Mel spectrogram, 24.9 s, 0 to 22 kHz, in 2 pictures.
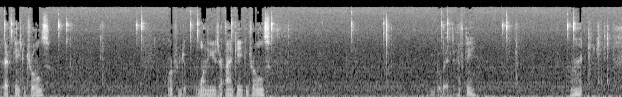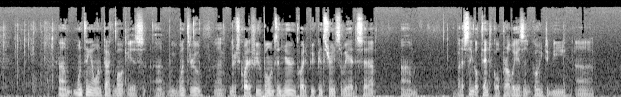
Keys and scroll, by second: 2.0 r, 10.3 r, 11.9 a, 12.8 alt+r, 13.1 alt+g, 13.4 alt+s, 23.7 End.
